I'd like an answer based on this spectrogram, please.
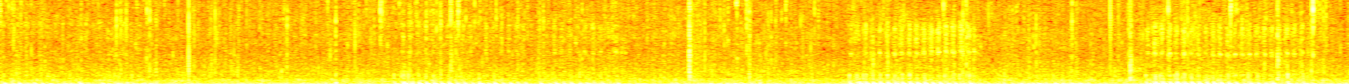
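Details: Two cats sleeping in front of a rainy window beside a cozy fire purr softly: a low, steady rumbling throb that swells into louder bursts every second or two, with sharp crackles of a fireplace and the patter of rain over it.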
